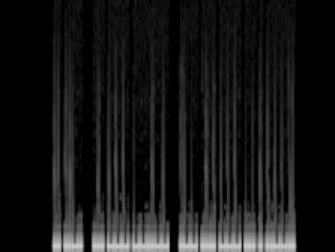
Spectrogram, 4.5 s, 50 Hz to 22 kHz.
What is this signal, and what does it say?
Morse code, heard as a keyed tone, about 50 wpm, 700 Hz. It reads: IF SO, WHOSE?
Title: Sentences from Top 1200 Words 50wpm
